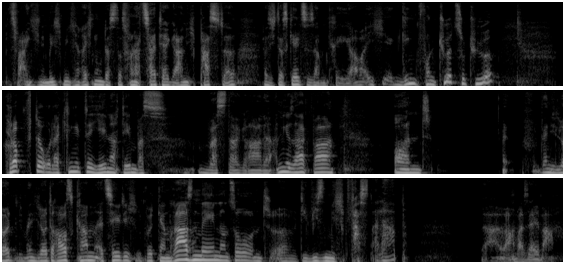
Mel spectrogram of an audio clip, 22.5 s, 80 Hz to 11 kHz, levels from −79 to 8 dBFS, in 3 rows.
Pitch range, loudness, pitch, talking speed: 120-155 Hz, -35 LUFS, 135 Hz, 180 wpm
